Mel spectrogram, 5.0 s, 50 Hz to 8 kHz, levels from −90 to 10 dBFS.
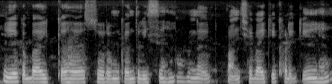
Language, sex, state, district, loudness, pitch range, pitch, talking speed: Hindi, male, Chhattisgarh, Rajnandgaon, -24 LUFS, 125-140 Hz, 130 Hz, 180 wpm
